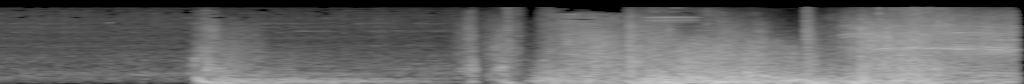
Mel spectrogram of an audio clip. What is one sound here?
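A game sound effect swooshes and chimes as a card is played.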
